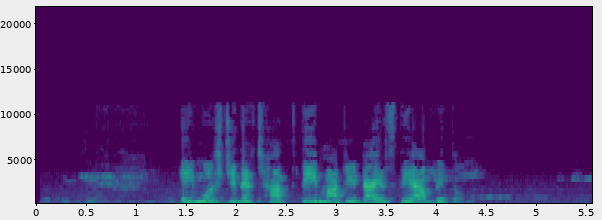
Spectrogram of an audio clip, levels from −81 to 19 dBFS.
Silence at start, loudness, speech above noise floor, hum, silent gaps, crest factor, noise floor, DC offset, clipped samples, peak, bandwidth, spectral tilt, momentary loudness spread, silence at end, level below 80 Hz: 0.5 s; -22 LUFS; 35 dB; none; none; 20 dB; -58 dBFS; under 0.1%; under 0.1%; -6 dBFS; 11.5 kHz; -3 dB/octave; 20 LU; 1.3 s; -62 dBFS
